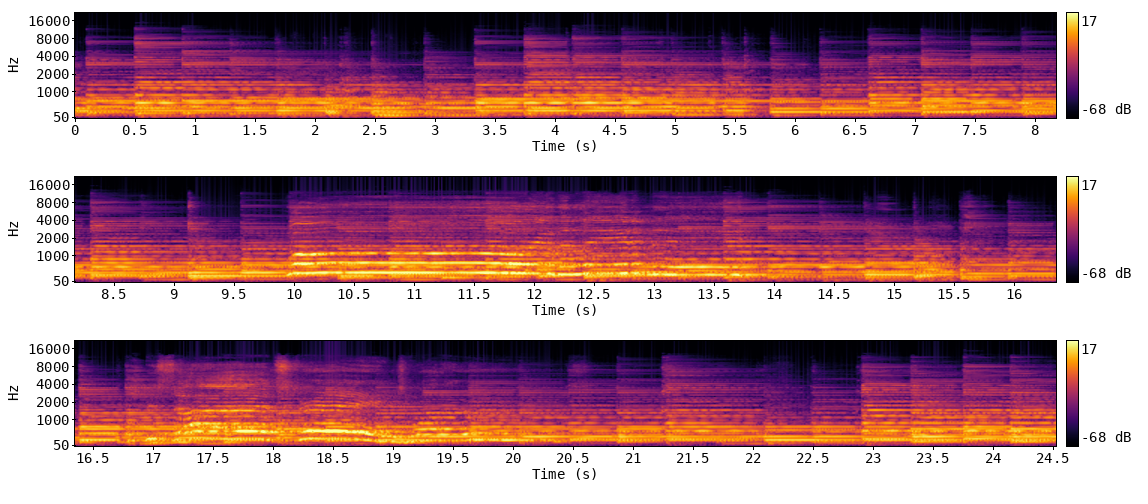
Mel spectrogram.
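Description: Live acoustic guitar playing a picked passage, with a melodic line that slides and wavers in pitch around ten seconds in and again around seventeen seconds in.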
